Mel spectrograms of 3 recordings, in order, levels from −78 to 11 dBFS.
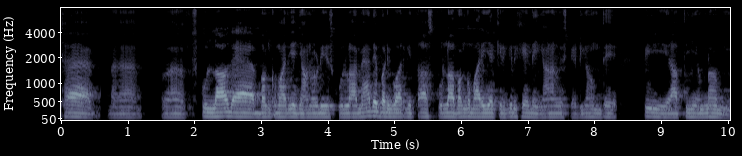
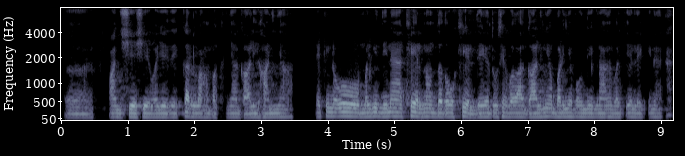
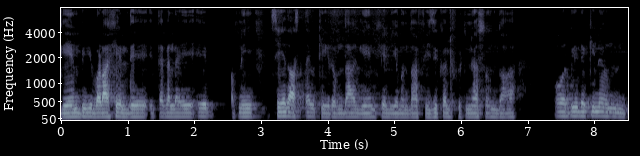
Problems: none marked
